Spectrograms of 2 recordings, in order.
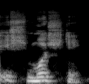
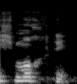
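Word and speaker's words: ich möchte: আবার একটা জিনিস আছে ভাই, যার মানে বিভিন্ন স্টেটে এক এক স্টেটে এক এক রকম উচ্চারণ করে, হ্যাঁ, জি। দেখবেন কি যে বার্লিনের বলতেছে ইস মোস্টে, আবার ওইটা দেখবেন ওই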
